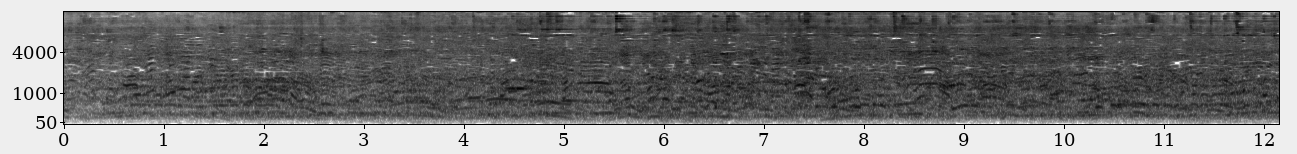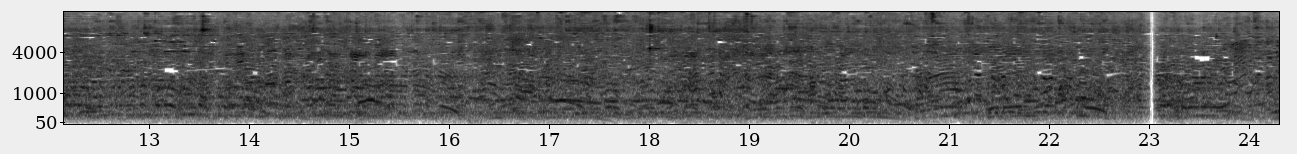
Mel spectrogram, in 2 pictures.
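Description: A dense crowd of pilgrims at a river ghat during the Tarakeswar Yatra makes a continuous loud babble of many overlapping voices, steady and close all around.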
